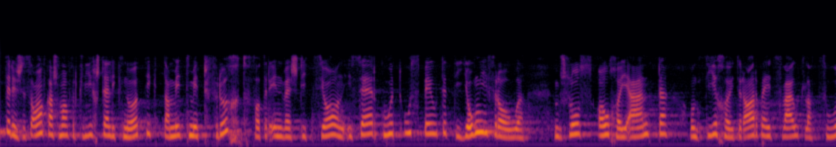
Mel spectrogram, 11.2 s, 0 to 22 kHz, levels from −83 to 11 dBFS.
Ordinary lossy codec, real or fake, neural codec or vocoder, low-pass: none; real; none; 5.4 kHz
